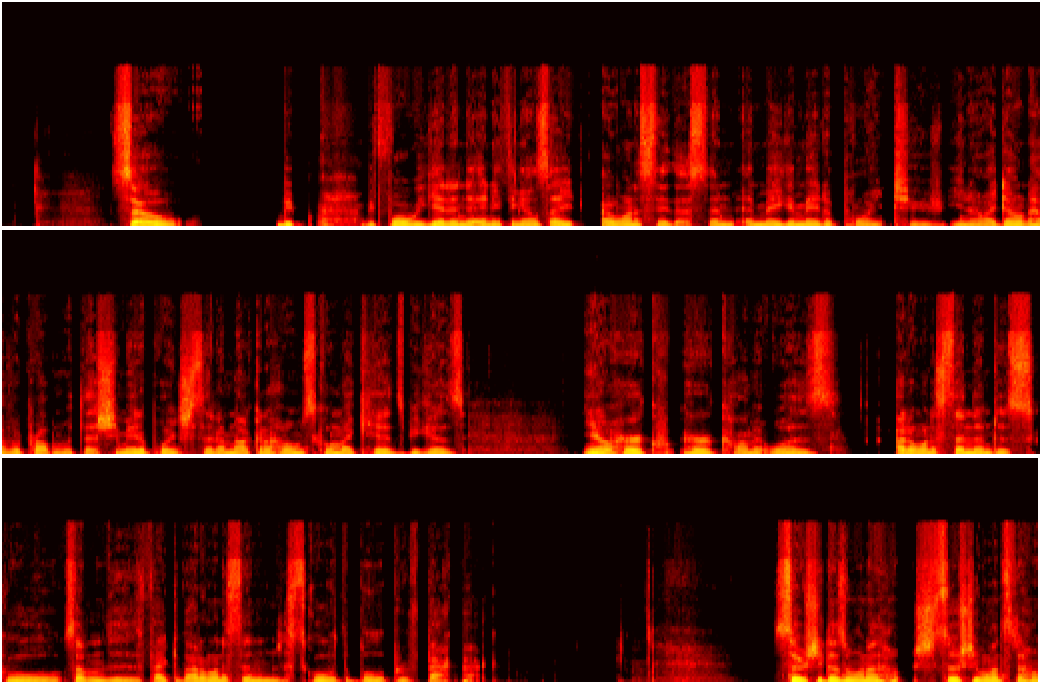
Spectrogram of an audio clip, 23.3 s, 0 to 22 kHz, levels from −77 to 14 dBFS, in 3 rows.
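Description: No faults are audible in the speech, and the Opus voice compression, running hybrid and fullband at about 20 kbps in 20 ms frames, leaves only light coding marks.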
